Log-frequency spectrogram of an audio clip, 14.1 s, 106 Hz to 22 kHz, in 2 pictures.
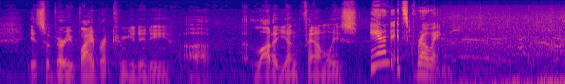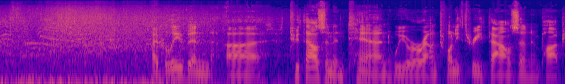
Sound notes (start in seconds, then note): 5.9 splashing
